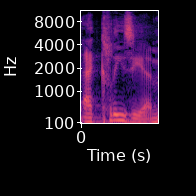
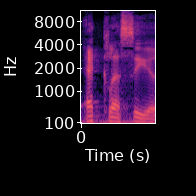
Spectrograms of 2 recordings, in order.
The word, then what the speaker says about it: ecclesia: Ecclesia means called out. Or excuse me, ecclesia is the proper pronunciation.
